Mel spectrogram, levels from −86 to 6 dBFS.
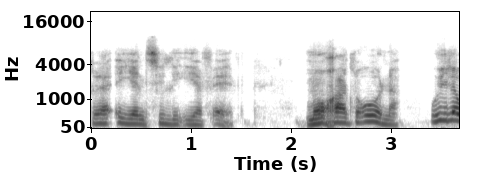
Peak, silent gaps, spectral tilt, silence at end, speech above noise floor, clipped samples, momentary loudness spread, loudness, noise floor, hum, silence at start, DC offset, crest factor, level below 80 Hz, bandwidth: -4 dBFS; none; -5 dB/octave; 0 s; 41 dB; under 0.1%; 15 LU; -24 LUFS; -64 dBFS; none; 0 s; under 0.1%; 20 dB; -58 dBFS; 10.5 kHz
